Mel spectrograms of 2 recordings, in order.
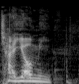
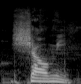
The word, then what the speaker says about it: Xiaomi: Xiaomi, no es Xiaomi. Por cierto, vamos a terminar esto ya. Un poco de cultura en este punto. Se pronuncia Xiaomi. Repeat after me. Xiaomi.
